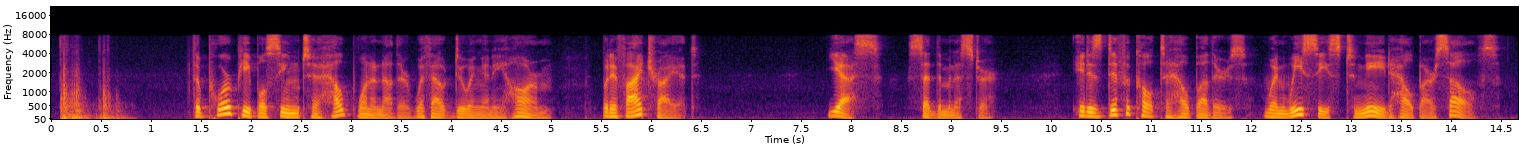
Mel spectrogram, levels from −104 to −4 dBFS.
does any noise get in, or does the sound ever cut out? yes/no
yes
